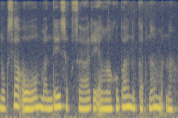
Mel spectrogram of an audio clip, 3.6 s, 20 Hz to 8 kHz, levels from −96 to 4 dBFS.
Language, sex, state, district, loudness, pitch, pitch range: Garo, female, Meghalaya, South Garo Hills, -13 LUFS, 195 Hz, 180-215 Hz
